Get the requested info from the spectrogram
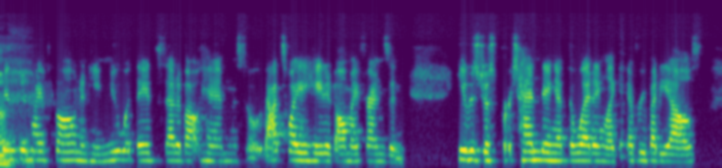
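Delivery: ordinary delivery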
